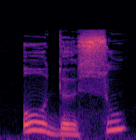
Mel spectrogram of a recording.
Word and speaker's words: au-dessous: Le cube est au-dessous du cylindre. Okay? Au-dessous, final S not pronounced, du cylindre.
